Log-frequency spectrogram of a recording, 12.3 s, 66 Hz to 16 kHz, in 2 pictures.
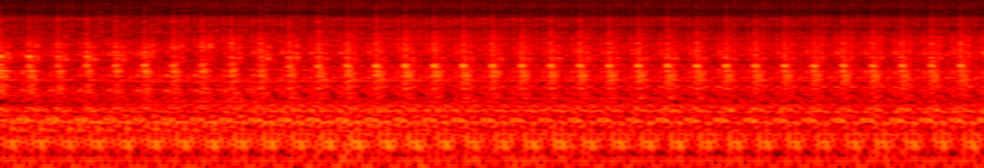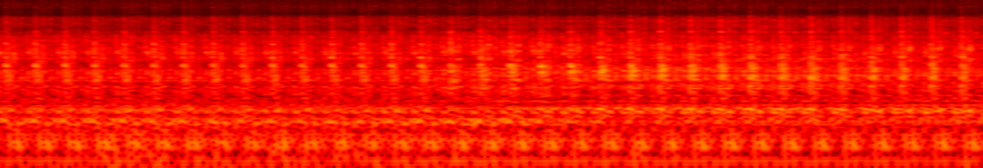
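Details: Ford Transit 2.4 knocking, misfiring and stalling: steady idle with a hard, even knock about three times a second and a lumpy, uneven beat; engine knock and misfire.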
